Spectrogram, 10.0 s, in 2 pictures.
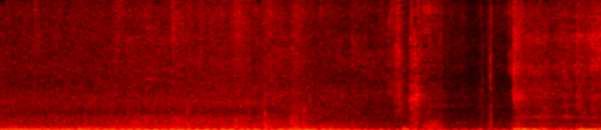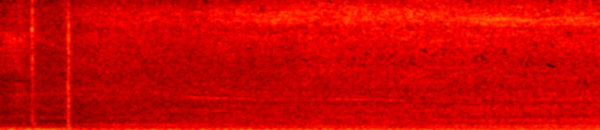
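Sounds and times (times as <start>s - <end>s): car engine idling: 4.0s - 10.0s.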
